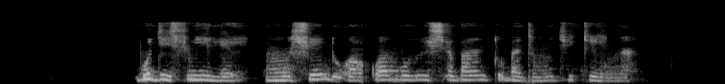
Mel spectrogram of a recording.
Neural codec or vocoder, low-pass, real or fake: codec, 44.1 kHz, 3.4 kbps, Pupu-Codec; 7.2 kHz; fake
